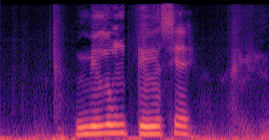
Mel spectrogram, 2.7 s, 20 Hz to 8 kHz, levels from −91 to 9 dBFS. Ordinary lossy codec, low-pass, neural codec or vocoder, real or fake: MP3, 64 kbps; 7.2 kHz; codec, 16 kHz, 1 kbps, FreqCodec, larger model; fake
